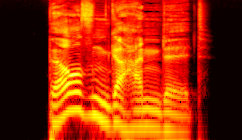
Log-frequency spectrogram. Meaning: traded (on the Stock Exchange)
- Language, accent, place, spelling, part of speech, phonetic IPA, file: German, Germany, Berlin, börsengehandelt, adjective, [ˈbœʁzn̩ɡəˌhandl̩t], De-börsengehandelt.ogg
